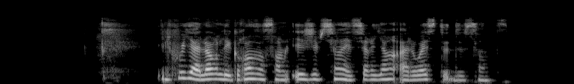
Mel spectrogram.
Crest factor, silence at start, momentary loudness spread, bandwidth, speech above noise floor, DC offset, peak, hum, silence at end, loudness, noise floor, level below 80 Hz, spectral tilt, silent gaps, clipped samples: 20 dB; 1 s; 17 LU; 9.6 kHz; 66 dB; under 0.1%; -6 dBFS; none; 0.7 s; -22 LUFS; -88 dBFS; -64 dBFS; -3 dB/octave; none; under 0.1%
